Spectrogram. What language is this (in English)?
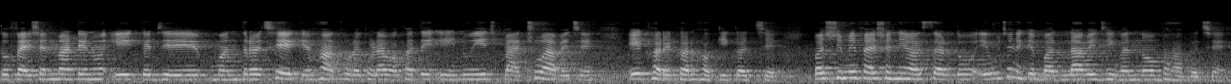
Gujarati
